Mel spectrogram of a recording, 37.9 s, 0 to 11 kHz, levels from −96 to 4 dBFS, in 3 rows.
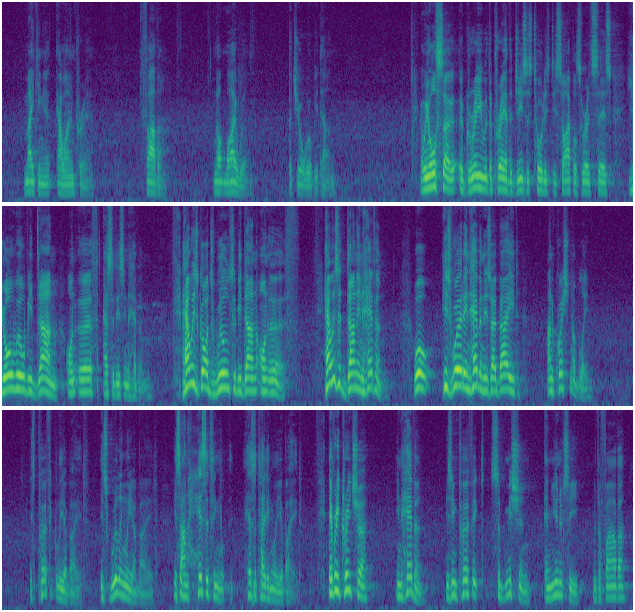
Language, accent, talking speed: English, Australian, 135 wpm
